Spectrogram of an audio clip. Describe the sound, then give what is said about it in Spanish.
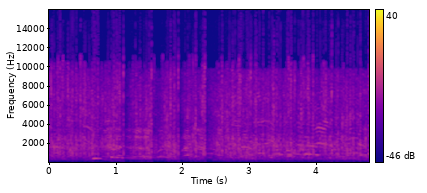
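Sustained applause from a crowd at Plaza Bolívar welcomes a union leader, the president of a public-sector workers' federation. The clapping is dense and steady throughout, with crowd voices mixed in. “Vamos a recibir con un fuerte aplauso a un amigo, a un compañero de un líder sindical, al compañero Franklin Rondón, presidente de la Federación de Trabajadores del Sector Público.”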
